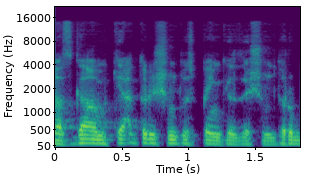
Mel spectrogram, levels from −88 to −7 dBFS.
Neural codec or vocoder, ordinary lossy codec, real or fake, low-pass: autoencoder, 48 kHz, 128 numbers a frame, DAC-VAE, trained on Japanese speech; AAC, 96 kbps; fake; 14.4 kHz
